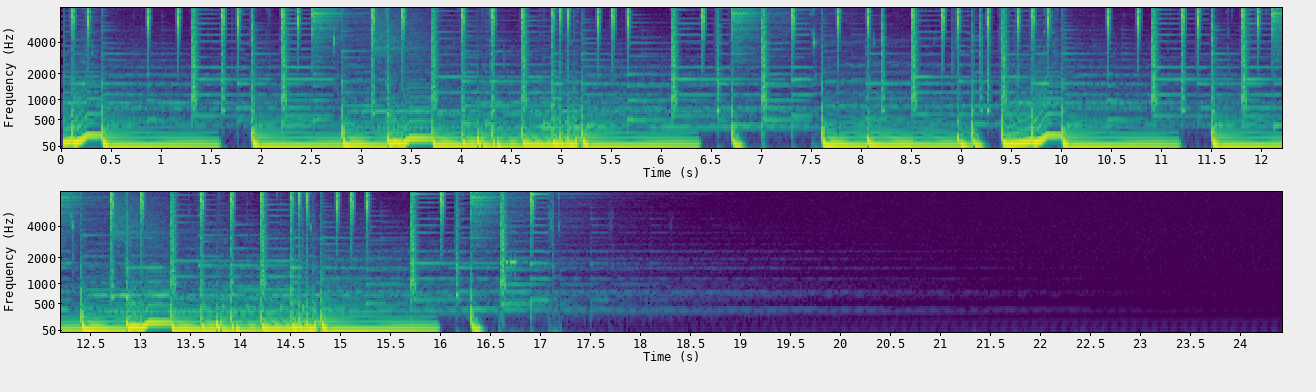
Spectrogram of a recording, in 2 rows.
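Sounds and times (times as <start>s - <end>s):
closed drum beat: 0.0s - 5.7s, 6.4s - 10.1s, 10.8s - 16.9s.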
